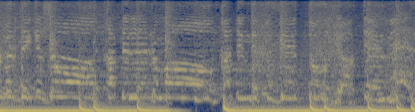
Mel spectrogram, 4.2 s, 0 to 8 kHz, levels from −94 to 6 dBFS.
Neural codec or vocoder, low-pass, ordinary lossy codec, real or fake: none; none; none; real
